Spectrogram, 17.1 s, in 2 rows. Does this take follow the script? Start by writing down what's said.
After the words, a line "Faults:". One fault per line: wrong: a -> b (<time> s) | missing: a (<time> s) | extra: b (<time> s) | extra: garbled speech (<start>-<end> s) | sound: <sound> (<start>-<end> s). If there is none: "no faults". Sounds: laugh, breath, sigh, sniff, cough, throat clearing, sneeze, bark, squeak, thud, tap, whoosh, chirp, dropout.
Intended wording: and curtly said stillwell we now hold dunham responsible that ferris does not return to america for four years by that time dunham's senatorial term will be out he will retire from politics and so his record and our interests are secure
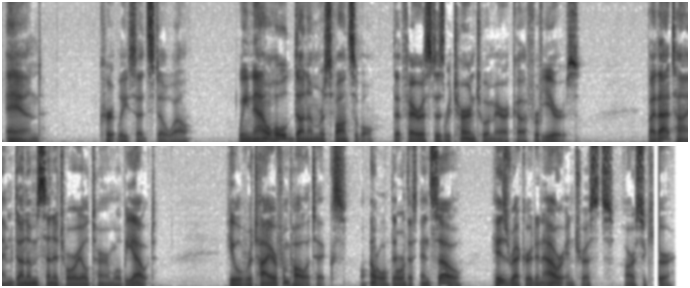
and curtly said stillwell we now hold dunham responsible that ferris does return to america for years by that time dunham's senatorial term will be out he will retire from politics [garbled] and so his record and our interests are secure
Faults:
missing: not (5.5 s)
missing: four (6.7 s)
extra: garbled speech (13.1-13.8 s)
sound: dropout (16.7-16.8 s)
